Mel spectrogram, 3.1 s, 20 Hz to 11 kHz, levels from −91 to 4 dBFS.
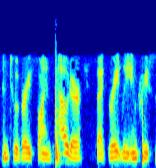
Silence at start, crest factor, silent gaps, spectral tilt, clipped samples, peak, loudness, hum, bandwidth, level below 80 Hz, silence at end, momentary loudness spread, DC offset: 0.05 s; 14 dB; none; -8.5 dB/octave; under 0.1%; -8 dBFS; -21 LUFS; none; 4.8 kHz; -62 dBFS; 0.15 s; 8 LU; under 0.1%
